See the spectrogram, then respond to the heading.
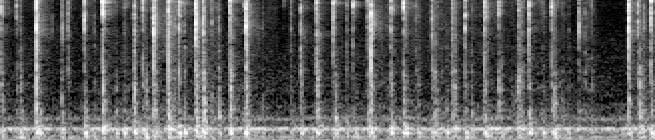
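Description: Fast typing with fingertips and nails on a silver metal laptop with plastic keys, producing a dense run of sharp, bright clicks and taps. The taps sit over a steady low hum, and each click dies away almost instantly.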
